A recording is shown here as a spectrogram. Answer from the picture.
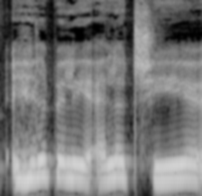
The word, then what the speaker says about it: Hillbilly Elegy: Ähm, Hillbilly Leach oder wie spricht man das aus? – Ähm, Hillbilly Elegy ist ein autobiografisches Buch von J.D.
